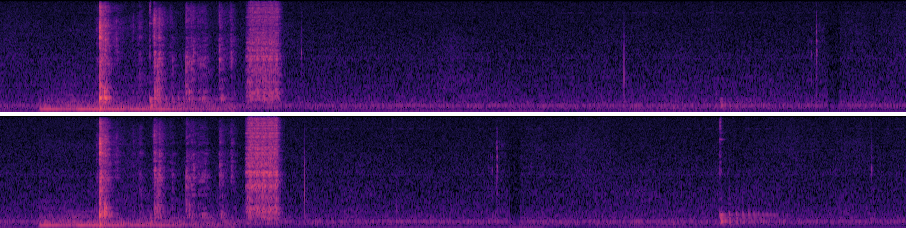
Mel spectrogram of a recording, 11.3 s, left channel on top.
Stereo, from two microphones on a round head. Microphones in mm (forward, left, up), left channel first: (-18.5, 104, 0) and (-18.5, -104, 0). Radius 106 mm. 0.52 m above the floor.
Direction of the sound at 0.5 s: 30° right (ahead or behind).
